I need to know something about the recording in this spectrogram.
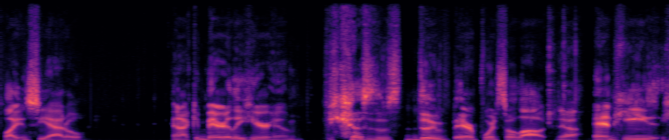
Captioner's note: laugh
